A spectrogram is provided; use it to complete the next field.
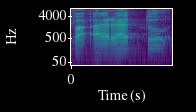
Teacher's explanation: تا اور دال ایک مخرج اور ویسے بھی دال ساکن کے بعد مشدد آ گیا تو ہم ساکن کو نہیں پڑھیں گے مشدد کو پڑھتے ہیں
